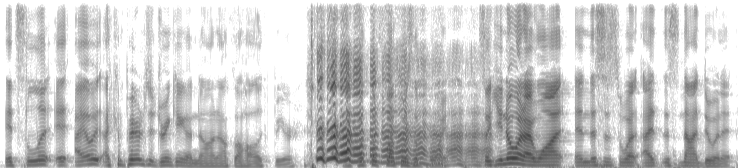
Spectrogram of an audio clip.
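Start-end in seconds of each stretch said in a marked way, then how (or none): 3.4-4.5 laughing rant. Real, not acted. Ranting about non-alcoholic beer.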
